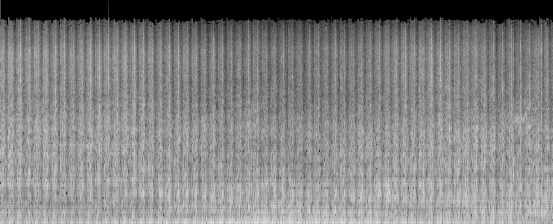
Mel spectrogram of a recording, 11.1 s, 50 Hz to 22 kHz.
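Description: Loud, raspy V6 cold idle with a hard, slightly choppy pulse and a leaky exhaust; fits a failing injector spider.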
